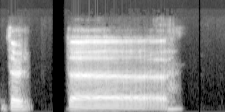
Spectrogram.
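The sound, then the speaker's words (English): A vocalized yawn: a short voiced burst, then a long, drawn-out groaning yawn with a slightly wavering pitch that fades out. “So that's yawn number five.”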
